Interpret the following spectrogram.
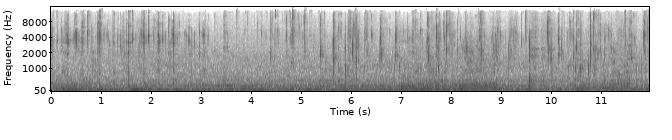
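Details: Steady crunching and chewing of food indoors, with a low background hum and no clear animal call.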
